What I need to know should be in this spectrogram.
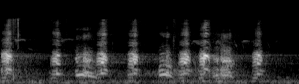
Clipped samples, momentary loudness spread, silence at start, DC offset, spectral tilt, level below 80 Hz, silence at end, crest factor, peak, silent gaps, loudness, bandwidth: under 0.1%; 12 LU; 0 s; under 0.1%; -2.5 dB/octave; -54 dBFS; 0.35 s; 20 dB; -2 dBFS; none; -23 LUFS; 9 kHz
